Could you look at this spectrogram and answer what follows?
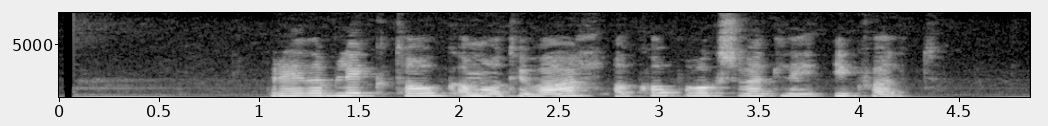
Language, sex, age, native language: Icelandic, female, 50-59, Icelandic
